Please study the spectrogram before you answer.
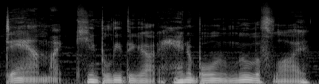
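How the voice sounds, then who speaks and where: A man's voice: low voice, animated, normal speed, vocal fry, dark tone, heavily acted. A man voicing a wounded, defiant male superhero in a story, strained and urgent. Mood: desperate.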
